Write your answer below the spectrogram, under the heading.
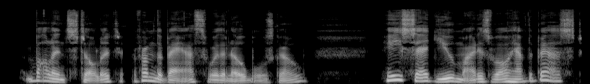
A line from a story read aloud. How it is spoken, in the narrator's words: she laughed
